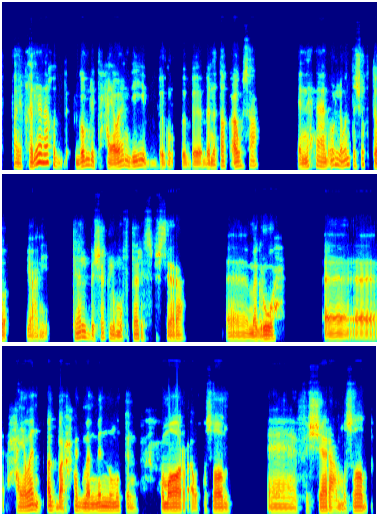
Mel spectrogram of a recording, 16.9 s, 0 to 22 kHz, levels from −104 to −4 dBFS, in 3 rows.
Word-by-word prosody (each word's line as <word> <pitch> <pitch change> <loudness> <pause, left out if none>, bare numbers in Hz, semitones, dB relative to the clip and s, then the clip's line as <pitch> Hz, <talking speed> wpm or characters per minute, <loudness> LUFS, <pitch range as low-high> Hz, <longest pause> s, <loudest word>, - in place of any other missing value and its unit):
طيب، 90 -2 -3
خلينا 195 +5 +4
ناخد 195 - 0
جملة 125 -5 +1
حيوان 105 +8 +2
دي 115 +5 +1 0.2
بمن - - -4
ب - - -4 0.2
بنطاق 80 +9 -2
أوسع، 110 +2 +1 0.6
إن 90 +2 +1
إحنا 110 -1 -2
هنقول 135 +8 -1
لو 120 - +1
أنت 150 - -4
شُفت 145 -1 -2 0.3
يعني - - -4 0.4
كلب 125 +3 -1
شكلُه 115 -5 -3
مفترِس 85 +5 -3
في - - -16
الشارع 95 0 0 0.6
آآ، 80 0 -2
مجروح، 85 +5 +2 0.6
آآ، 75 -2 0
حيوان 95 +6 +2
أكبر 95 -6 +4
حجمًا 90 -4 +1
منه، 95 +3 +3
ممكن 85 -4 -3 0.4
حمار 85 +1 +7
أو - - -3
حصان، 85 0 +3 0.6
آآ، 80 0 -2
في 75 - -19
الشارع 90 -2 +3
مُصاب 95 +5 +1
90 Hz, 130 wpm, -25 LUFS, 85-110 Hz, 0.6 s, حمار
